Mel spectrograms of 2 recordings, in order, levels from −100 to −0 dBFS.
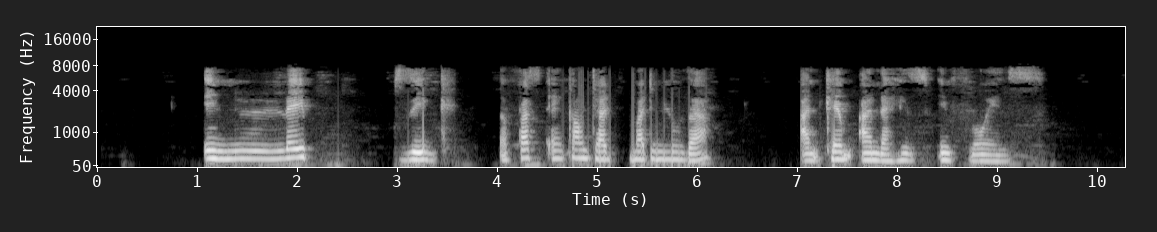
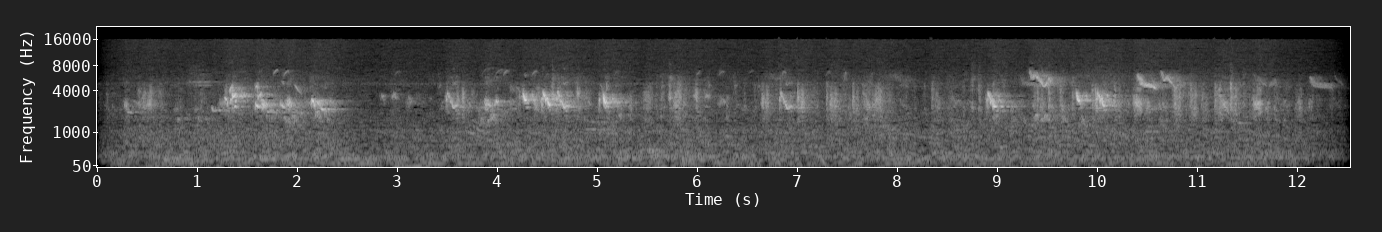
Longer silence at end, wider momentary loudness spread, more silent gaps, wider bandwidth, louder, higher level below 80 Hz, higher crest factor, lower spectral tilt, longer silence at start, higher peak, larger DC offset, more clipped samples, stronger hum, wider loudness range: first, 0.85 s vs 0.2 s; second, 14 LU vs 23 LU; neither; second, 8 kHz vs 16 kHz; first, -19 LUFS vs -26 LUFS; first, -48 dBFS vs -68 dBFS; about the same, 20 dB vs 22 dB; first, -5.5 dB/octave vs 1 dB/octave; first, 1.1 s vs 0.15 s; first, -2 dBFS vs -8 dBFS; neither; neither; neither; second, 3 LU vs 6 LU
